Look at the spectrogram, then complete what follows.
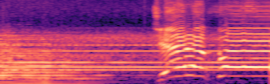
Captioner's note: shouting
